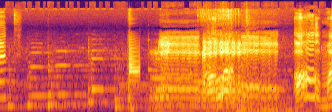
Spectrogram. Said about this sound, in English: Hey, Dave, one of my sheep fell too.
